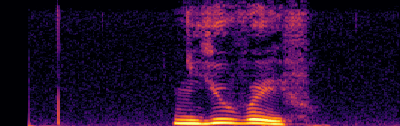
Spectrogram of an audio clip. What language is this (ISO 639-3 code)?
rus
